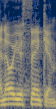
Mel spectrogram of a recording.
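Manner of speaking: ordinary delivery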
